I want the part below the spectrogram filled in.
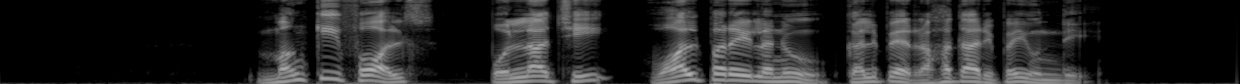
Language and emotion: Telugu, neutral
